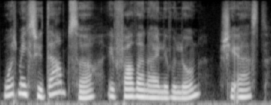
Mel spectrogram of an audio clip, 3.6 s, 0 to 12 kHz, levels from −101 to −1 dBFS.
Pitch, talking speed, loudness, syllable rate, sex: 200 Hz, 215 wpm, -17 LUFS, 5.8 syllables/s, female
